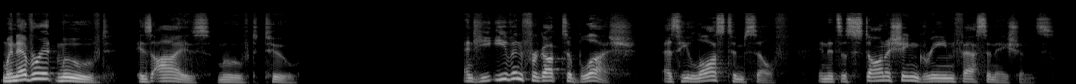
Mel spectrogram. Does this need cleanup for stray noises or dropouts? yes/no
no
